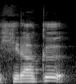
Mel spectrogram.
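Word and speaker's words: 開く: 크가 있습니다 이런 경영은요 발음을 히라끄 히라크 하게 됩니다 히라그는 한자가 개니까 그죠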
